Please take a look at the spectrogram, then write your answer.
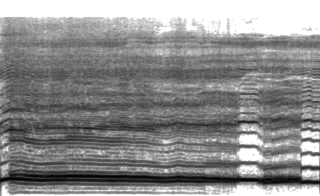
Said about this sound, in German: Würdest du bitte einen Jingle machen? Oder möchtest du noch etwas ergänzen?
